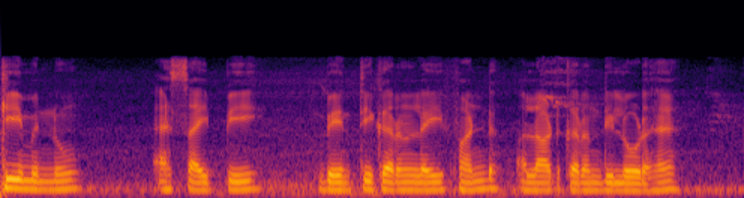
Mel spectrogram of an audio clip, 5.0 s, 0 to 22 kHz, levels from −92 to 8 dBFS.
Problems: constant background noise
